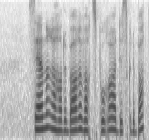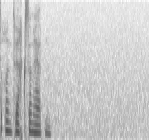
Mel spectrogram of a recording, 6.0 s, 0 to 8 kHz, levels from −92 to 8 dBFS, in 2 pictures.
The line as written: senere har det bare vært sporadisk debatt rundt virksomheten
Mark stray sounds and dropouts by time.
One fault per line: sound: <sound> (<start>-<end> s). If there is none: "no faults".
no faults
